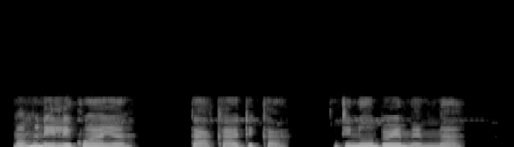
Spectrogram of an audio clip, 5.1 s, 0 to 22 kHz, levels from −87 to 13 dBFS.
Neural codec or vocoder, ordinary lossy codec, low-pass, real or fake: none; none; none; real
